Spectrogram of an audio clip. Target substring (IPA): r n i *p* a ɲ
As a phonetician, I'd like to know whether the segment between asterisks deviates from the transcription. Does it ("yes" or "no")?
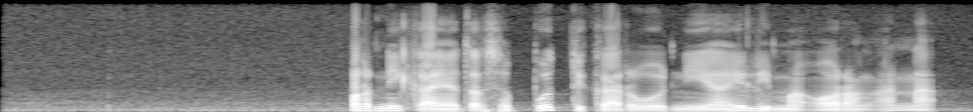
yes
